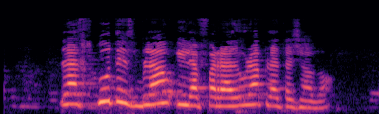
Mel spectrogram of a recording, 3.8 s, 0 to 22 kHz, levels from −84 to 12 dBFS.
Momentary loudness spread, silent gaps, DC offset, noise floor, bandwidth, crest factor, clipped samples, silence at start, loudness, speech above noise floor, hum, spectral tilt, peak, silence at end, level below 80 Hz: 11 LU; none; under 0.1%; -47 dBFS; 11.5 kHz; 14 dB; under 0.1%; 0.6 s; -14 LUFS; 33 dB; none; -4.5 dB/octave; 0 dBFS; 0.5 s; -62 dBFS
